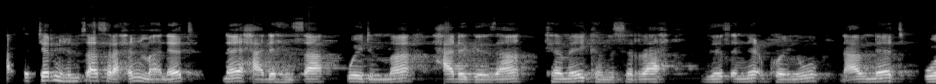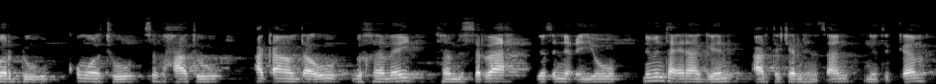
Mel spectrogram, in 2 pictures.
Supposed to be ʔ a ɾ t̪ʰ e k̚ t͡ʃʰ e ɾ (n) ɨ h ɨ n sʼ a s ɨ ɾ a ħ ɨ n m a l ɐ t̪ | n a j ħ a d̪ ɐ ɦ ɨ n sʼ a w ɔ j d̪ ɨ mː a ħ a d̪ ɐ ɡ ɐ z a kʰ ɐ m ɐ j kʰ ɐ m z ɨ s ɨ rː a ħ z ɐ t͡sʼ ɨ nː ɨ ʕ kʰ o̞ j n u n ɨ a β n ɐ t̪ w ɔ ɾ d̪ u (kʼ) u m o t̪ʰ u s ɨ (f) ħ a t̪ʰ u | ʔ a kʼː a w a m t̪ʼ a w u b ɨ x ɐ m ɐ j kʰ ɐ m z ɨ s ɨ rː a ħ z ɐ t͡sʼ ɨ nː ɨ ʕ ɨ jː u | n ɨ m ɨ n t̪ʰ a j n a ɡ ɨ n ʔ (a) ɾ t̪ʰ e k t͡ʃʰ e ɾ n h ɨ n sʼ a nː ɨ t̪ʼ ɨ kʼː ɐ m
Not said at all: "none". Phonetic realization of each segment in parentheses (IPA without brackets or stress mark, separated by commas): n, kʼ, f, a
